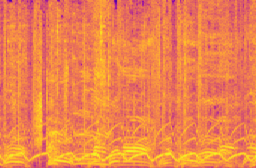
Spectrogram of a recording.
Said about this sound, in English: Look over there, Brad. Brad? An ambulance.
